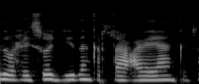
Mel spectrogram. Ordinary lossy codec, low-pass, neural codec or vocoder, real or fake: none; none; none; real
